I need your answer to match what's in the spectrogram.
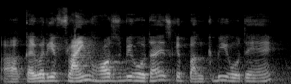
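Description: A man's voice: fairly high pitch, brisk, a bit bright, a little hiss or hum. Man teaching exam quiz, asks and answers himself. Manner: explains step by step, asks and answers his own questions; mixes in English phrases. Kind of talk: classroom lecture with quiz questions.

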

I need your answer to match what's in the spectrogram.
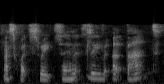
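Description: A woman's voice: mid-range voice, steady tone, a little slow, a little mellow. Woman, breathing heavily as she chats. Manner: heavy, audible breathing while talking. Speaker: hobbyist doll vlogger. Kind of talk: casual rambling chat while dressing a doll. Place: indoors at home, hands-on beside a bed. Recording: slightly dull lo-fi phone sound.

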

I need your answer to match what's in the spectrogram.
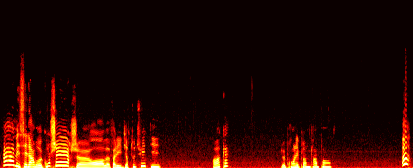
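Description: High-voiced woman chatting over a game. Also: big pitch swings, slow pace, pauses often. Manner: playful, chatty, swears freely, talks to the game. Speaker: gaming streamer. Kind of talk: casual let's-play commentary.

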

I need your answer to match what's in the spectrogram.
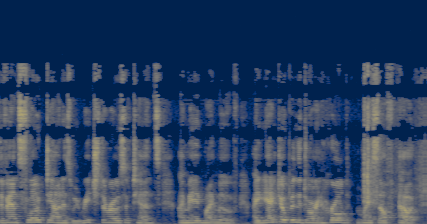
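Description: A woman's voice: lowish voice, moderate pace, slight background noise. A woman reading a novel aloud in an unpolished way, with slips and self-corrections. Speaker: reader. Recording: roomy, mic at a distance.

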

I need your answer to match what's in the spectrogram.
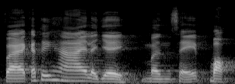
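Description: A man's voice: medium pitch, animated, normal speed, a bit bright. A man teaching game programming in a screen-recorded tutorial, talking casually and thinking aloud with lots of fillers and tag questions. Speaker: programming instructor.

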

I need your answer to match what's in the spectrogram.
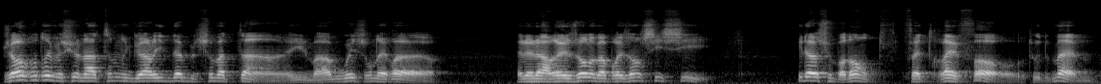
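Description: A brusque, touchy middle-aged foreign visitor, as a male narrator puts him on. He talks loud, raised and pushy, with a hint of suspicion, unhurried in a storybook reading. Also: medium pitch, close to an everyday voice. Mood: insistent. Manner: loud, insistent, slightly suspicious.

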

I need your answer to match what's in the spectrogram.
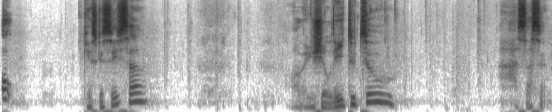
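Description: A man puts on a broke, excitable cowboy with a put-on accent for a western roleplay. His voice sits somewhat high and leaps all over the place, melodramatic one moment and muttering the next. He pads his lines with a questioning 'hein'. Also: slow, a little hiss or hum. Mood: chatty. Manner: theatrical, sliding pitch, tacks 'hein' on lines. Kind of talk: in-character roleplay.

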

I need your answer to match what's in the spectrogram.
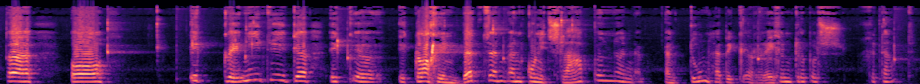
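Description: A man's voice: sits high, extremely slow, a little mellow, muffled recording, pitched above the performer's own voice. A man voicing a sleepless little man who stammers and hesitates. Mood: hesitant, dreamy.

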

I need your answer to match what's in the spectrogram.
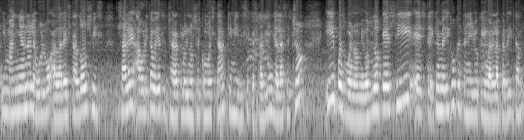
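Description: A woman with a slightly high, warm voice chats casually to camera in a home vlog, treating viewers like friends. The sound is dull and lo-fi, with clear background noise.

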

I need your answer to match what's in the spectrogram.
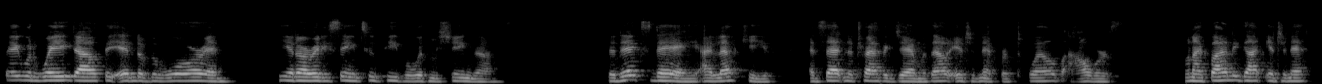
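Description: A woman reading the part of an anxious mother recounting wartime, in an earnest, measured dramatic reading over a video call. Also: deep voice, close to an everyday voice. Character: anxious middle-aged mother recounting war. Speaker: reader in a play reading.

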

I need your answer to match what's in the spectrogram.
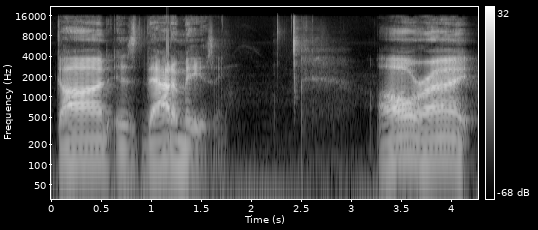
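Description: A man's voice: fairly low pitch, very slow, sharp tone. A man teaching an online Bible lesson for children, telling the story expressively and asking rhetorical questions.

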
